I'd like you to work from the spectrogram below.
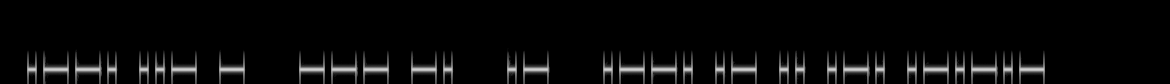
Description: Morse code, heard as a keyed tone, about 14 wpm, 700 Hz. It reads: PUT ON A PAIR.
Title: Sentences from Top 1200 Words 15wpm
